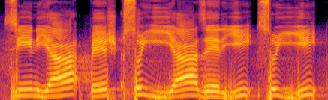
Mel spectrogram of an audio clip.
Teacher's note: یا کے اوپر یہ تشدید ہے، اس وجہ سے ہم نے یا کو جما کر سختی کے ساتھ پڑھنا ہے۔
